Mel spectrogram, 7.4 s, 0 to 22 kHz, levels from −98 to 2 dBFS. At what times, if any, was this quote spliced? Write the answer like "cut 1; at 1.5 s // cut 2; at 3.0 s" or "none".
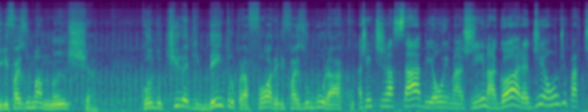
cut 1; at 4.4 s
